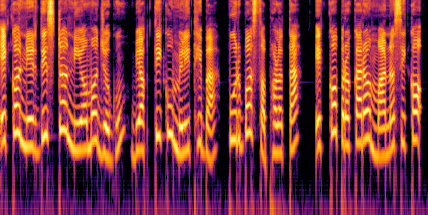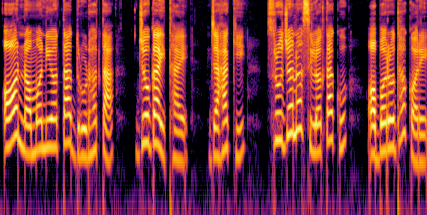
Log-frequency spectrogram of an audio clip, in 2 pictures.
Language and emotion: Odia, neutral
